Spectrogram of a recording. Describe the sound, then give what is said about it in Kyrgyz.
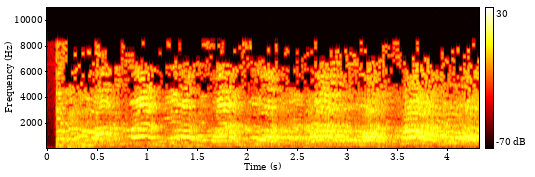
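Uproar from people gathered in a courtroom during the reading of a court decision: a dense, loud crowd of overlapping voices shouting and chattering without a pause. “Соттор коллегиясынын чечими залдагы чогулгандардын ызы-чуусу менен коштолгондуктан судья Ирина Воронцова кесиптешине чечимди гана окууну табыштады.”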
